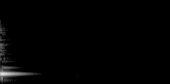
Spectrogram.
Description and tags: MEDIUM COWBELL OF GOD 016
cowbell, drum, god, kit, more, pack, real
